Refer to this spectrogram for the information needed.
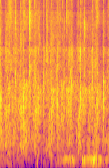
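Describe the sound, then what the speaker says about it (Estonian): Audience applause closes a tribal-club lecture evening with an ethnologist on a Yamal Nenets film series: dense, steady clapping from a crowd, close and fairly loud, sustained without a break for a couple of seconds. "Teeme nüüd suur aplausi veel kord Liivole."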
